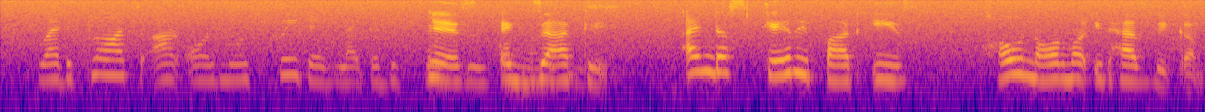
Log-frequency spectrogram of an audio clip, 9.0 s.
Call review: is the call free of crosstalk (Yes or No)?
No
